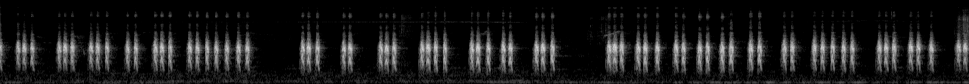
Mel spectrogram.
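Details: Lure recording of a female sooty-headed bulbul calling a male: continuous series of harsh, rattling double and triple chatter notes repeated several times a second, with two short breaks and a faint low hum beneath.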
